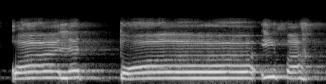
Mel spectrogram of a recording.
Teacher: تا کا تو میں ادغام ہو رہا ہے، تو تا اور تو ان کا مخرج سیم ہے نا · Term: ادغام متجانسین صغیر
